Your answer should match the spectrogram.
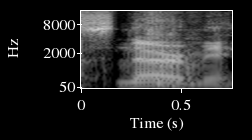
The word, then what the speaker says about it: Snurmi: Well, Snurmy, yes, but Snurmi.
